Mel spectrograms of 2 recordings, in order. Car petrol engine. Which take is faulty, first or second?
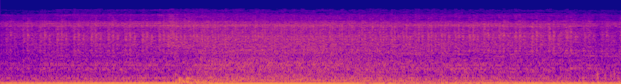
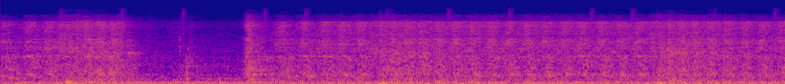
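second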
